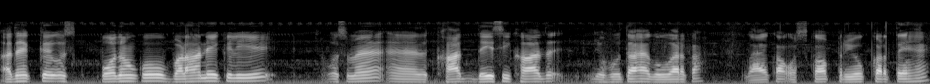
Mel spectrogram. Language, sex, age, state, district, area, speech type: Hindi, male, 30-45, Madhya Pradesh, Hoshangabad, rural, spontaneous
